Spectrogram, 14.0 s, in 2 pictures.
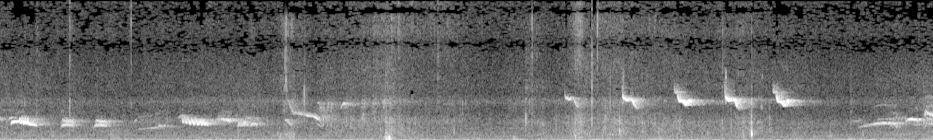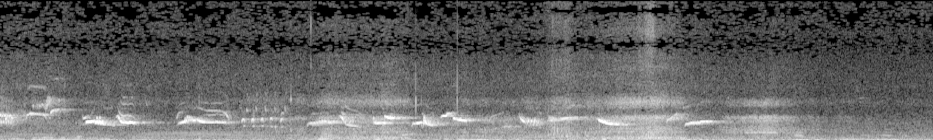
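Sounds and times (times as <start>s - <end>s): songbirds singing: 0.0s - 13.7s.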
